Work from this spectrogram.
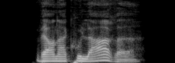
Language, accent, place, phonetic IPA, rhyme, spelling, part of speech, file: German, Germany, Berlin, [vɛʁnakuˈlaːʁə], -aːʁə, vernakulare, adjective, De-vernakulare.ogg
- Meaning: inflection of vernakular: 1. strong/mixed nominative/accusative feminine singular 2. strong nominative/accusative plural 3. weak nominative all-gender singular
